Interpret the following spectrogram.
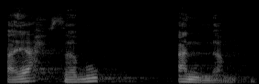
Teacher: نون ساکن کے بعد لام ہے اس لیے ادغام بلا غنہ ہوگا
